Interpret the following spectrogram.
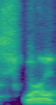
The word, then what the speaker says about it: Sqrrl: We are at Squirrel Data, and that's not spelled like you expect, right? It's like SQRRL.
